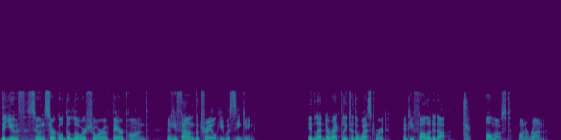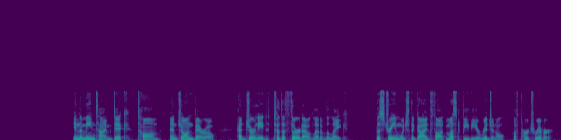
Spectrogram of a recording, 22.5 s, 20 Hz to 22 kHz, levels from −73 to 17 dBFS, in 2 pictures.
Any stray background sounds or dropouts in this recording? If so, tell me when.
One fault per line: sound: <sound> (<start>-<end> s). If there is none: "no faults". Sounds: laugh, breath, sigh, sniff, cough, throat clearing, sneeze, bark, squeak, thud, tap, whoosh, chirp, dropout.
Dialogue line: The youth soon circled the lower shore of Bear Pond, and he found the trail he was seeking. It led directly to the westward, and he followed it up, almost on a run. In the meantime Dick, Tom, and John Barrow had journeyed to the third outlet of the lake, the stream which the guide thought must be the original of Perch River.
sound: sneeze (9.3-9.4 s)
